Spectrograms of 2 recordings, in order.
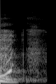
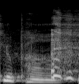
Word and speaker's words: Lupin: Entschuldigung, ich habe es falsch ausgesprochen. Es Lupin. heißt Lupin. – Nicht Lupin.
